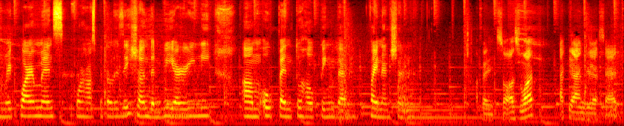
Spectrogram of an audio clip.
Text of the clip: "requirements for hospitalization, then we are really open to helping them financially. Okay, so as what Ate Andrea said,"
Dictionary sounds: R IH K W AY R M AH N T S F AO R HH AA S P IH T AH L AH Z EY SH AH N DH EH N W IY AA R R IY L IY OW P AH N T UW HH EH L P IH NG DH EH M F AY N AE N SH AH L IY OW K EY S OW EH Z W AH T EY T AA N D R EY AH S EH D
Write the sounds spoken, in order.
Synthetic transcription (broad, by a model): R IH K W AY R M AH N T S F AO R HH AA S P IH T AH L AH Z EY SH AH N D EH N W IY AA R L IY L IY OW P AH N T UW HH EH L P IH NG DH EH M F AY N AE N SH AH L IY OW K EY S OW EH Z W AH T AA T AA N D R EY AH S EH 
